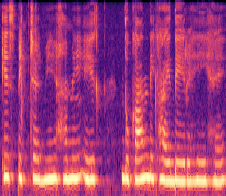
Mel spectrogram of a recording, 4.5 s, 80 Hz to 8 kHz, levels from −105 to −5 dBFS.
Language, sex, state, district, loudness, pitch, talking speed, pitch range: Hindi, female, Uttar Pradesh, Lucknow, -11 LUFS, 265 Hz, 130 wpm, 245-275 Hz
